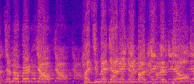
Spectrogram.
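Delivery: mother scolding loud and high; angry mother. Retold or imitated. (गुस्से में डाँटती माँ)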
